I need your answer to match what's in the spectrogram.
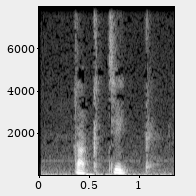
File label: "taktiek", Dutch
